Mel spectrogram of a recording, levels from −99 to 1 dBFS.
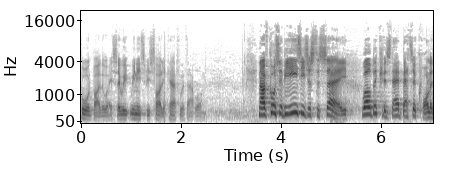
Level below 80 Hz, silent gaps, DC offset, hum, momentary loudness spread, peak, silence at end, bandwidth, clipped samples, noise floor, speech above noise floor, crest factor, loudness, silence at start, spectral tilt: -76 dBFS; none; under 0.1%; none; 18 LU; -4 dBFS; 0 s; 14.5 kHz; under 0.1%; -62 dBFS; 32 dB; 26 dB; -28 LUFS; 0 s; -3 dB/octave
